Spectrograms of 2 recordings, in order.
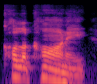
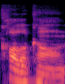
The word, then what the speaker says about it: Colacone: My name is Colacone, or Colacone, or some people like to say around here, Calicone, whatever you call it.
